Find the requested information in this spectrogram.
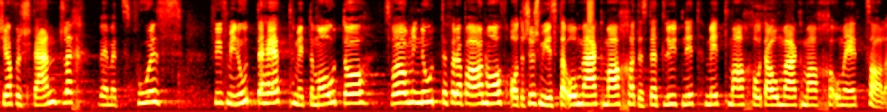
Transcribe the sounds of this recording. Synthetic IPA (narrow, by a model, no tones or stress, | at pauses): ɪʃjafəɾʃtæntlɪχʋɛmət͡sfuəs | fyːfminutəɦɛtmɪt̪ːəmɔwtot͡sʋœminutəfʏɾəb̥ɑːnhoːfɔd̪əɾsʏʃmyəsd̥̪æʔʊmʋæːkmɑχːəd̥ɑsd̥̪ɛt̪lyt̪nɪd̥mɪt̪mɑχəʊd̥æʊmʋæːkmɑχːəʔumeːt͡sɑːlə̰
